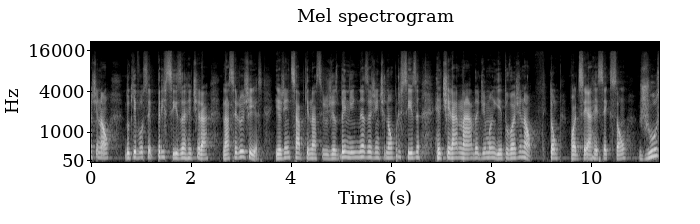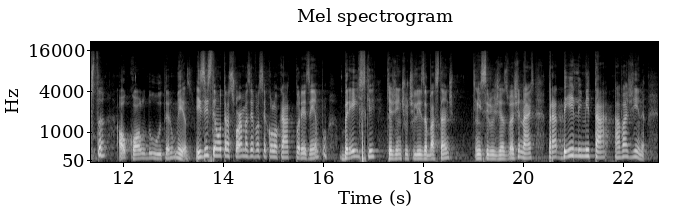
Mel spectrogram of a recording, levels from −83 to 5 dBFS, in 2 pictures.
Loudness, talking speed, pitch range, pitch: -18 LUFS, 150 wpm, 140-180 Hz, 155 Hz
